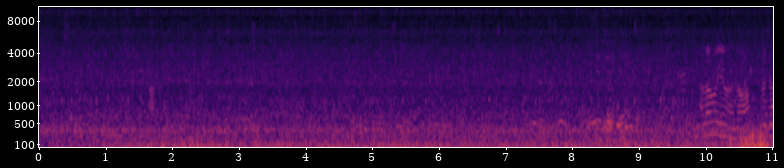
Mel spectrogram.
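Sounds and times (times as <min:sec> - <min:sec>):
faint voices: 0:05.3 - 0:11.0.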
